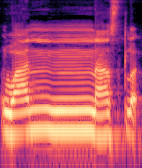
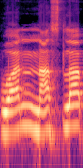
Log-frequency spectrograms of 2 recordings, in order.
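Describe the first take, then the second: First: The word ends on a light l consonant. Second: The word ends with a short vowel after l. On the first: The reader stops at this word. "যদি ওয়াকফ করি তাহলে লামের উপর জবরকে বাদ দিয়ে দিতে হবে" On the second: The reading continues without a stop. "এখানে আমরা ওয়ান নাসলা পড়ব।"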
